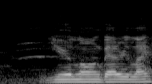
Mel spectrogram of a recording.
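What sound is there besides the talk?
pet cat meowing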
